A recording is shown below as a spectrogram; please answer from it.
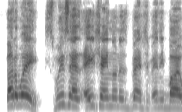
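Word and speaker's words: Achane: Oh, by the way, Sweets has A-Chain on his bench, if anybody was wondering. 53 points. He said he wants to pronounce his name A-Chain, so just so y'all know.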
